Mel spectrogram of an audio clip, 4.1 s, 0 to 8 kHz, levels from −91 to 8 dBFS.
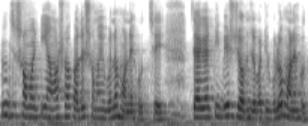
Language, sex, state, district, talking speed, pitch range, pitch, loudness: Bengali, female, West Bengal, Paschim Medinipur, 205 wpm, 195-245 Hz, 220 Hz, -17 LUFS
